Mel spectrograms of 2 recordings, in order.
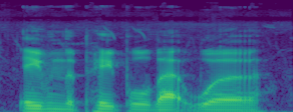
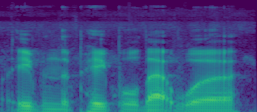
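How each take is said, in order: Both takes have the same delivery.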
